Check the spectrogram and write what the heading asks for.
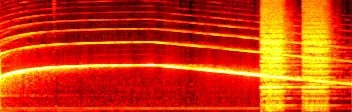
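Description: Emergency vehicle siren wailing in one slow cycle: it climbs steeply at the start, holds high, then slowly falls. Two short bursts of hiss cut across it near the end.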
